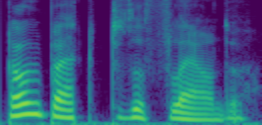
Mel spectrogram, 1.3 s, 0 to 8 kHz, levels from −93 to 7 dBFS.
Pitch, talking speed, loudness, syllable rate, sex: 180 Hz, 230 wpm, -17 LUFS, 4.7 syllables/s, male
